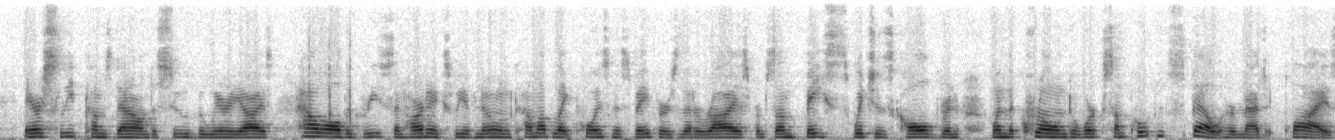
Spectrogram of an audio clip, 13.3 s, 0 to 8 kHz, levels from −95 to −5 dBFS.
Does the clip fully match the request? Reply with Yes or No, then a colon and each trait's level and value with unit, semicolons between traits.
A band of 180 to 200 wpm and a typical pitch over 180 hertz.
Yes: average, 185 wpm; high, 190 Hz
